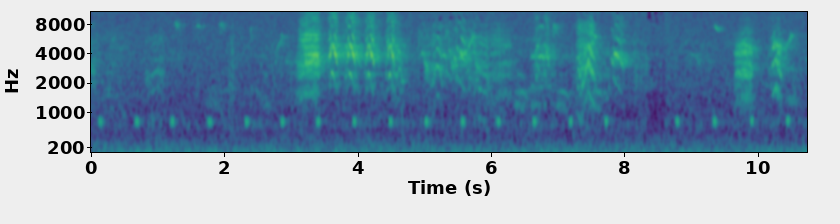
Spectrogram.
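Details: Rose-ringed parakeets squabbling for dominance on a grain-filled bird feeder, a female among them. Loud grating screeches cluster in rapid bursts, strongest around the middle, over a regular soft beeping tone and constant low rumble.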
